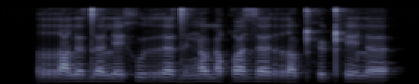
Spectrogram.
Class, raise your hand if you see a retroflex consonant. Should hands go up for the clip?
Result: yes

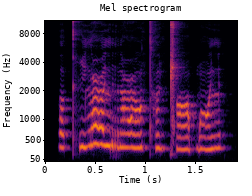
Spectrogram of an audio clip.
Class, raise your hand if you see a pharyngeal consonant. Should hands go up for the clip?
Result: yes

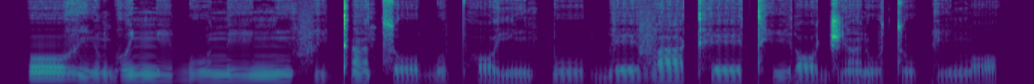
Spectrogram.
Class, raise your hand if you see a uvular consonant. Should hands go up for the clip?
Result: no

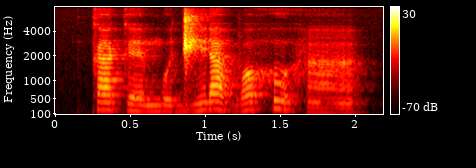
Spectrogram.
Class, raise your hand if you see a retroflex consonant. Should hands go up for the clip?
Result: no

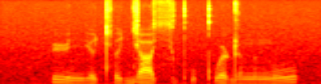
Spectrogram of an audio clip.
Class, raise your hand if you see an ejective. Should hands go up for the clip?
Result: yes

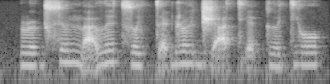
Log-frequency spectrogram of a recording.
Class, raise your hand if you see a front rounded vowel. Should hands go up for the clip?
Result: yes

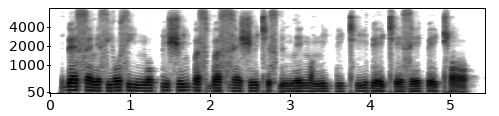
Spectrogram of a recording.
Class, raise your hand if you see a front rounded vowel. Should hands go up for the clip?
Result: no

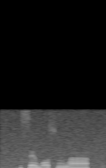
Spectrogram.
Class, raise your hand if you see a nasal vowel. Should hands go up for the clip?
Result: yes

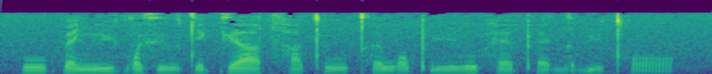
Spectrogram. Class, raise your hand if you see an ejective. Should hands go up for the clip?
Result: yes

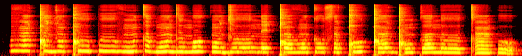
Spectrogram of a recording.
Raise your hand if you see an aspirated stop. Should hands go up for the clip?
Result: no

